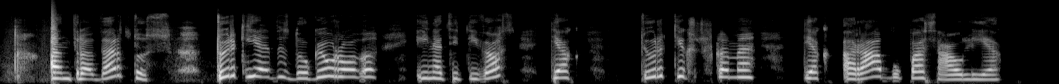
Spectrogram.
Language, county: Lithuanian, Klaipėda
